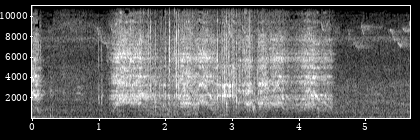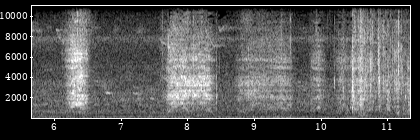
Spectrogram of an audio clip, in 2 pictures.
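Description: Spinning reel being cranked to retrieve line, its gears whirring. There is one long spell of reeling about a second in, then several shorter turns with pauses between.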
